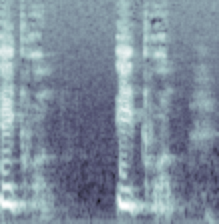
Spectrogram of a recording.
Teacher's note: The second syllable is weak. Why? Because it contains schwa. And we knew that all syllables that contain schwa are weak syllables.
